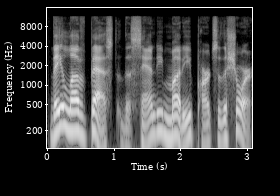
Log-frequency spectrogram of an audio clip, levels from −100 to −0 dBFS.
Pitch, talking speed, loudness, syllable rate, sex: 150 Hz, 195 wpm, -18 LUFS, 4.4 syllables/s, male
